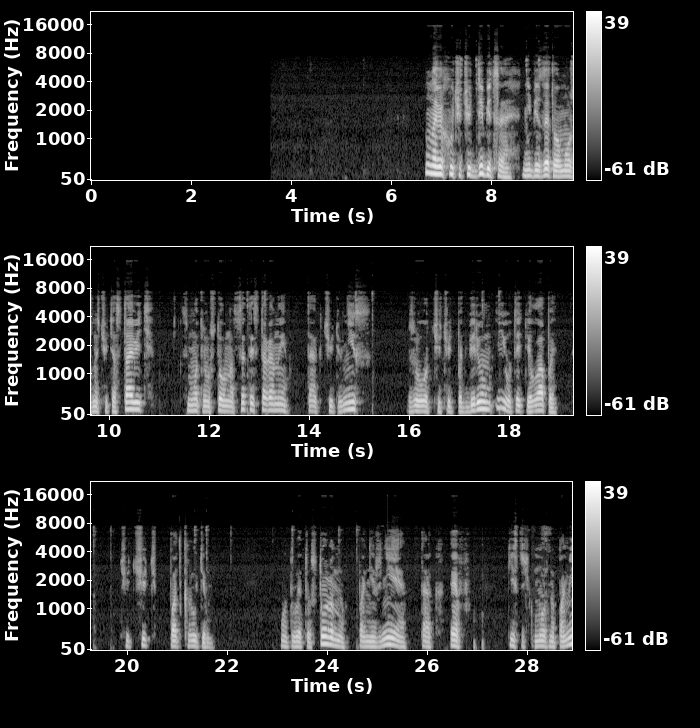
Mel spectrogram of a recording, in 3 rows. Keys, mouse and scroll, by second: 0.1 click, 0.4 click, 0.7 click, 0.9 click, 1.2 click, 1.5 click, 1.8 click, 2.0 click, 2.2 click, 2.6 click, 3.0 click, 3.4 click, 4.2 middle click, 7.6 click, 8.8 click, 11.0-11.3 scroll up 3, 11.6-12.5 scroll down 3, 12.9 click, 15.1 click, 17.6 click, 19.4 click, 21.5 click, 23.0 click, 24.4 click, 26.8 f.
